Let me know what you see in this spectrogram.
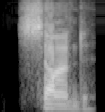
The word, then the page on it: sonde: American English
